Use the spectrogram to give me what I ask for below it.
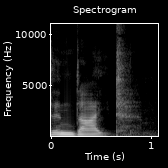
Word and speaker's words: indict: Our next word is indict. – Ooh. I-N-D-I-C-T. – Correct. Silent T, right? – Yeah.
